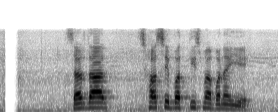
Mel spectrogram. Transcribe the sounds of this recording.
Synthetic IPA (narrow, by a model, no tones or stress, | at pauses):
sʌrd̪ar | t͡sʰʌsebʌt̪ːismabʌnaje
